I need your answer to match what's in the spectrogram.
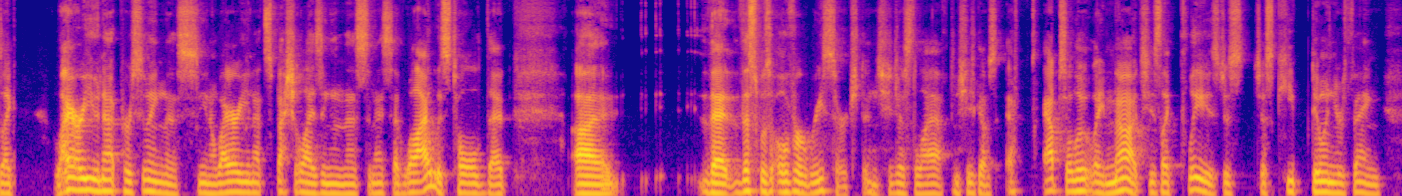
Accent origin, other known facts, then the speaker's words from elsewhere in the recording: Detroit, Michigan, United States; moved away; I grew up in Detroit. and, uh, in the city of Detroit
